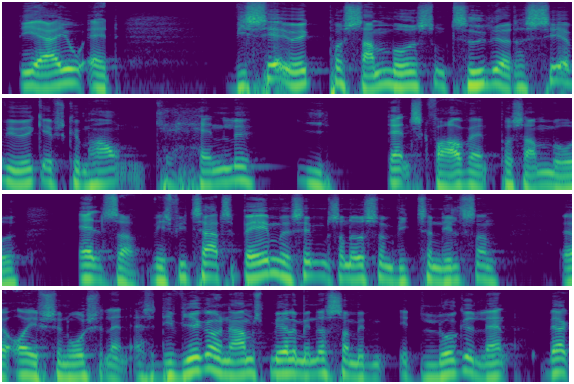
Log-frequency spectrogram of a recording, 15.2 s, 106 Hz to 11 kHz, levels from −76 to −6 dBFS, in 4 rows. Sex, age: male, 30-49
